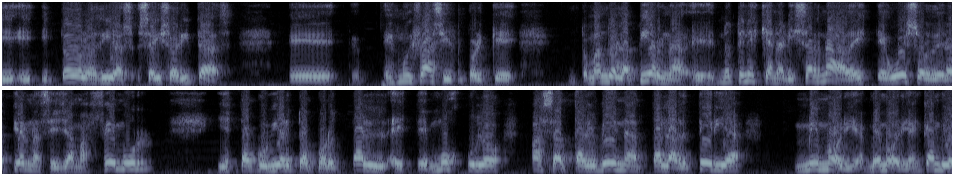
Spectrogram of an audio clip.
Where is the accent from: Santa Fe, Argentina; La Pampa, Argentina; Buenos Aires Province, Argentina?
Santa Fe, Argentina; Laguna Paiva; en el pueblo de donde soy, Laguna Paiva, en la provincia de Santa Fe, mi padre era periodista.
